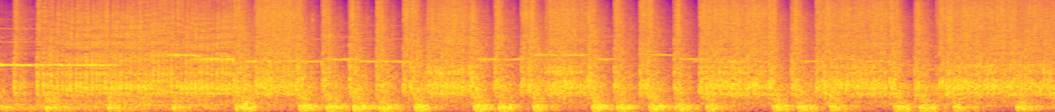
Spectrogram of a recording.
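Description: Marching flute band's side drums playing rolls and a steady beat, with a bass drum beneath. A held flute note ends about a second in, and only short flute fragments follow.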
